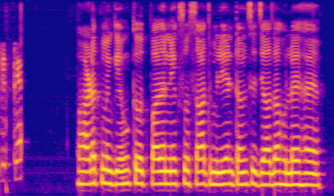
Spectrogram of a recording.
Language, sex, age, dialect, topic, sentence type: Magahi, female, 31-35, Western, agriculture, statement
